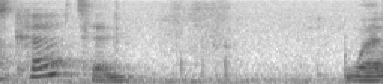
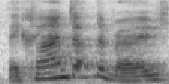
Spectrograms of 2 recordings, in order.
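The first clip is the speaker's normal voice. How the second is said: ordinary delivery, nothing marked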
